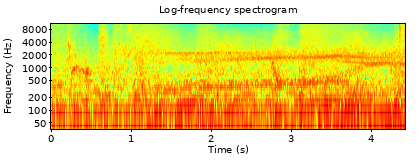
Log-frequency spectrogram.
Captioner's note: bellows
